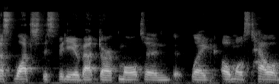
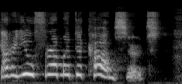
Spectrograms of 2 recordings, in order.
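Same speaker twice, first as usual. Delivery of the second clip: put-on Italian accent, higher and louder; 5 dB louder than usual. Retelling a boy's question at a cathedral: imitating an Italian accent. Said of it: "He had an Italian accent too, so if I butcher this".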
